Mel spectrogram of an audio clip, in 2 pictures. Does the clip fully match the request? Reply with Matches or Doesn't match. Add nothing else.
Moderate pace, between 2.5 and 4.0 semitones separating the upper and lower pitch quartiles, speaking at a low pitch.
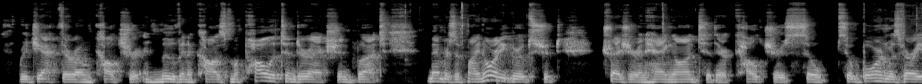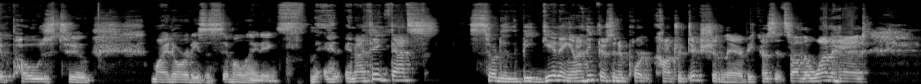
Doesn't match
